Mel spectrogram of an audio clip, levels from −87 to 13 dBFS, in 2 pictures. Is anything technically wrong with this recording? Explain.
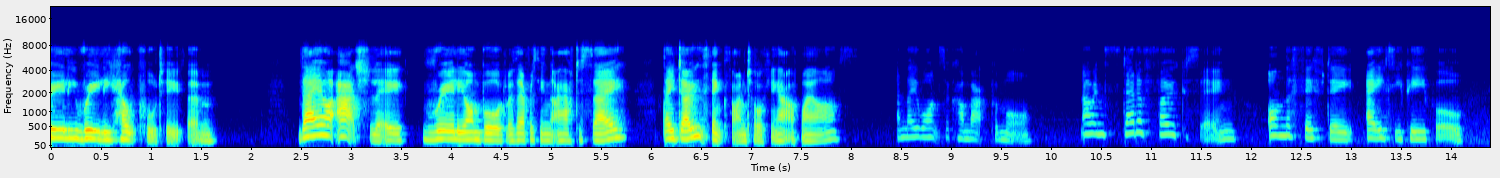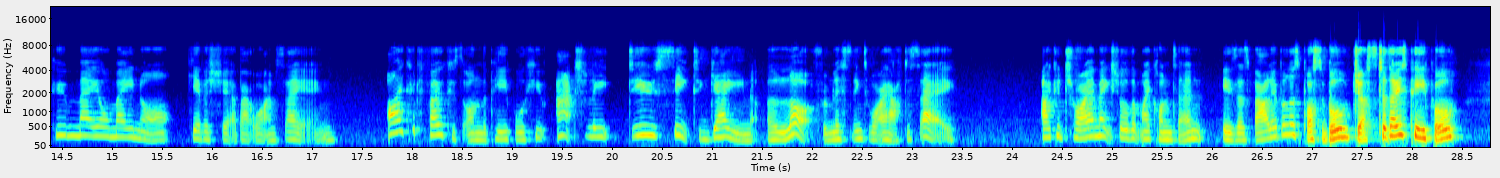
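Yes, the level of this speech clip is pulled around by automatic gain control twice.

Automatic gain rising runs from 7.56 s, just after "I'm talking out of", to 22.86 s, before "to say". The talker moves away around 7.5 s and the input drops by about 24 dB. The gain control slowly restores about 21 dB over some 15 seconds, so voice and room noise climb back together. On the waveform the envelope and the noise floor rise as a slow ramp.

Automatic gain falling comes at 27.03 s to 27.74 s, after "is as valuable as". The talker moves around 26.5 s, and the gain control cuts about 10 dB within roughly 0.7 s. The audio starts out loud and then sinks along with its background. On the waveform the peaks shrink quickly, and on the spectrogram the whole band dims, up to the 8 kHz limit of the call path.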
